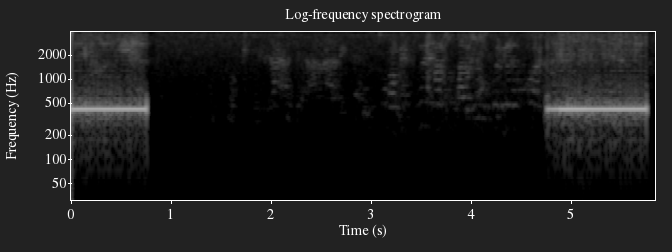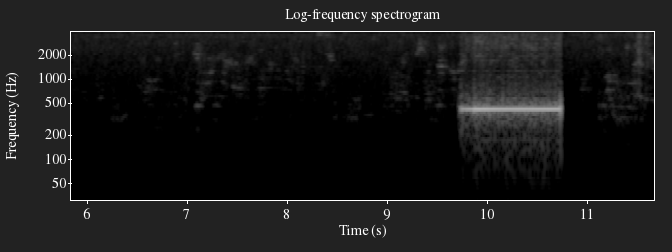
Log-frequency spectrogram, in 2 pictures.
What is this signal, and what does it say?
Ringback tone (Europe, 425 Hz), with speech.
